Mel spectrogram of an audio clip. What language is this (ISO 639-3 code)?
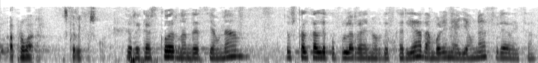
eus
